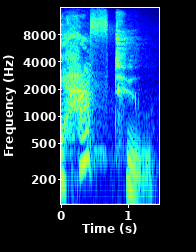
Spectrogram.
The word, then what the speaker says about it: have to: hear my pronunciation I have to notice I don't say V I say F have have it becomes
